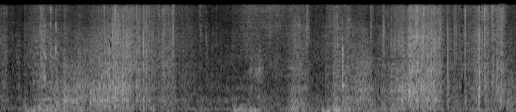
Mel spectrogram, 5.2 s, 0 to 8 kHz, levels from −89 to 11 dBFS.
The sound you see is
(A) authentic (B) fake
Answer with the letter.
A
